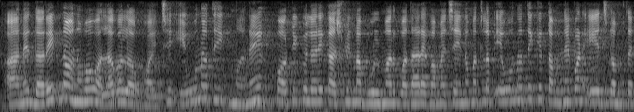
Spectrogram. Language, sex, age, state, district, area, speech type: Gujarati, female, 45-60, Gujarat, Surat, urban, spontaneous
